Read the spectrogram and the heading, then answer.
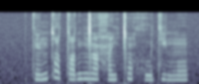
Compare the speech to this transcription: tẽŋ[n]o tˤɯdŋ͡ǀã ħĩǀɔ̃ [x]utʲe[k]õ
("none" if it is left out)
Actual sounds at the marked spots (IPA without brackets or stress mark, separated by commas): t, x, ŋ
